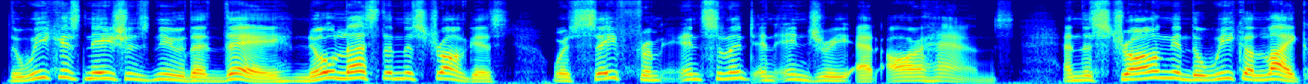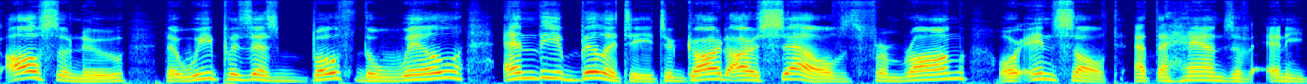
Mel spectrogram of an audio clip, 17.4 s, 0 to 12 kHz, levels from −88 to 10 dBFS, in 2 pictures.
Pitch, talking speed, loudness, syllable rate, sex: 175 Hz, 175 wpm, -19 LUFS, 4.6 syllables/s, male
